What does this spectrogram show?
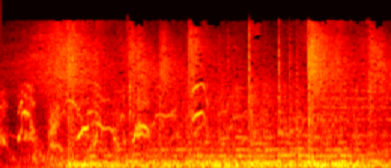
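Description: A team of sled dogs pulling tourists barks and yelps excitedly after a midday rest, many voices overlapping over a constant rumbling background, with sharp clattering knocks as the brake is released and the sled starts moving.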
